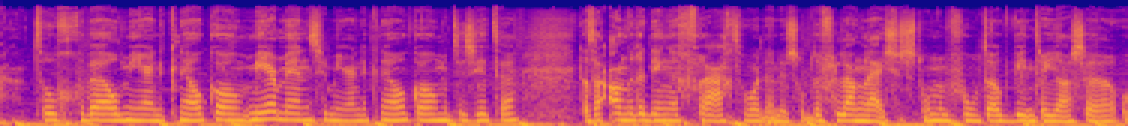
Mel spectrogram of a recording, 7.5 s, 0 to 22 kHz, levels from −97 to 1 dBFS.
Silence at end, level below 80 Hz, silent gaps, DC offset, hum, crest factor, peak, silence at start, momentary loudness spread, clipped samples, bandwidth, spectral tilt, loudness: 0 s; -26 dBFS; none; under 0.1%; none; 10 dB; -8 dBFS; 0 s; 3 LU; under 0.1%; 18 kHz; -4.5 dB/octave; -19 LUFS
